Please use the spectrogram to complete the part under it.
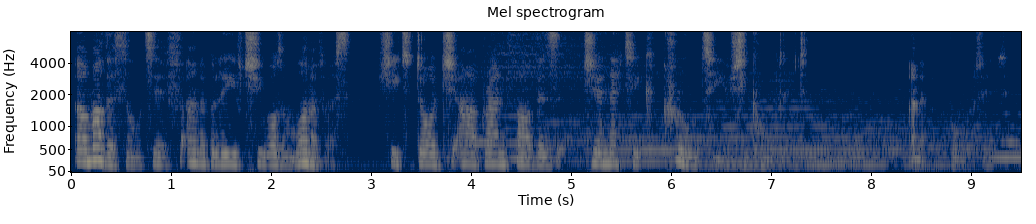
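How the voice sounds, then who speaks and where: A woman performs a weary, haunted woman from a dark future in a video game story. She speaks with solemn, deliberate gravity at a medium pitch. Music plays clearly behind her. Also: close to an everyday voice. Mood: somber, reflective. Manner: solemn, measured, dramatic delivery. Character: grave, weary woman from a dark future, grieving elder sister. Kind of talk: scripted video game cutscene narration. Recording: game audio with music underneath.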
